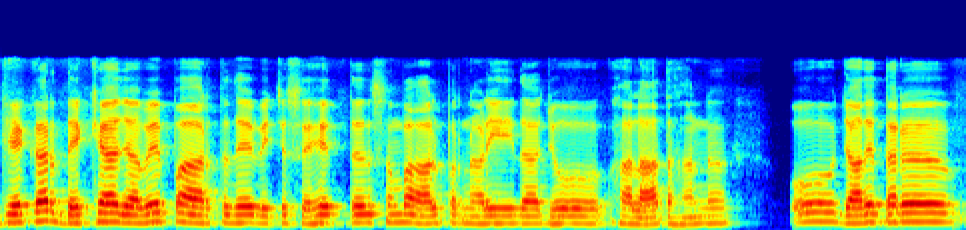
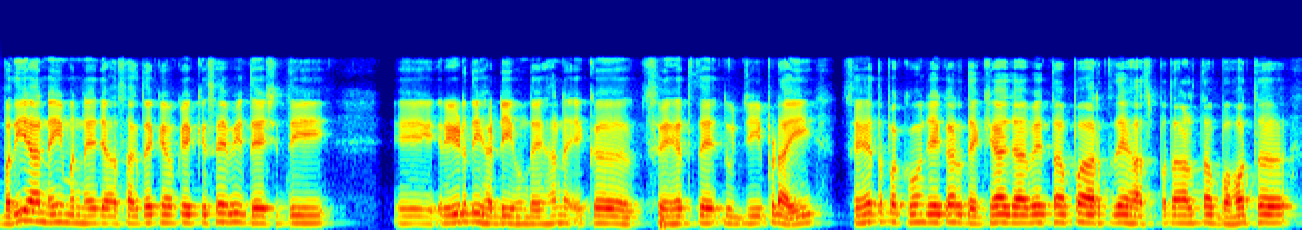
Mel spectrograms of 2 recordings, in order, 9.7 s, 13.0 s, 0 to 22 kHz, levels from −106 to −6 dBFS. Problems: none marked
